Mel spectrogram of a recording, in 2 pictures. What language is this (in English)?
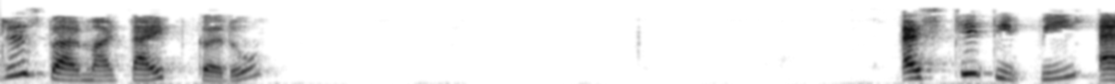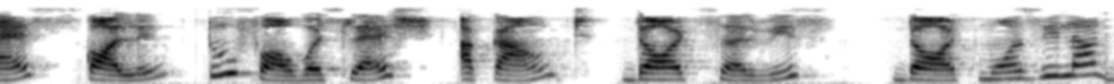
Gujarati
